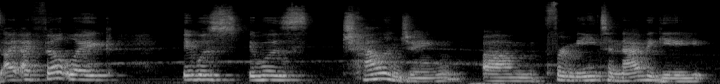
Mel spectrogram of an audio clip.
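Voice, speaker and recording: A woman's very slow speech with very wide pitch swings, audible room echo and noticeable background noise. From Montreal, Quebec. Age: 30s. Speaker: podcast host. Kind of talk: personal reflection monologue. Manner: repetitive, emphatic.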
